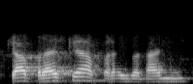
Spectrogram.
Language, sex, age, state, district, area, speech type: Urdu, male, 18-30, Bihar, Gaya, urban, conversation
